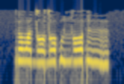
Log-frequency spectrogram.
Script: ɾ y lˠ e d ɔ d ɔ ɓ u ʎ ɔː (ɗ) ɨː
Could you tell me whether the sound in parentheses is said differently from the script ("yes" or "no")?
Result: no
